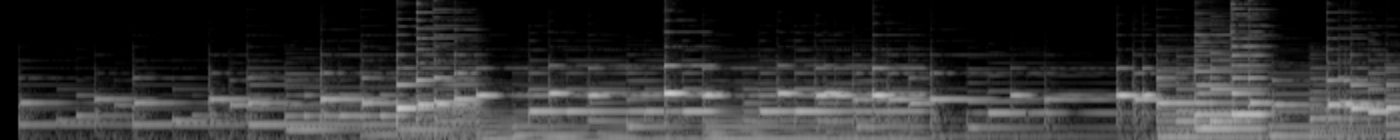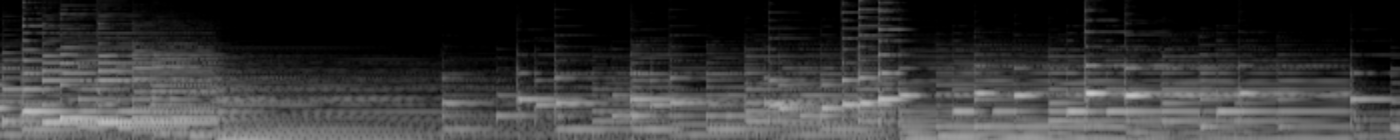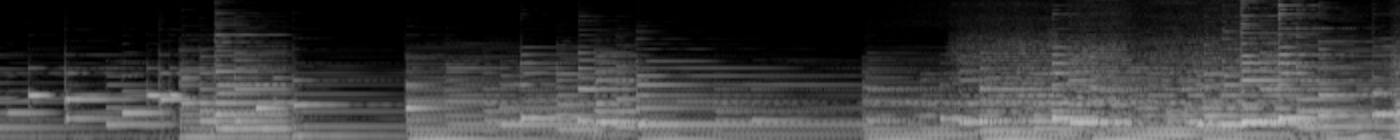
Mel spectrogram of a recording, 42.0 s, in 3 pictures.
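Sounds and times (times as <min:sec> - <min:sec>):
instrumental music: 0:00.2 - 0:42.0.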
